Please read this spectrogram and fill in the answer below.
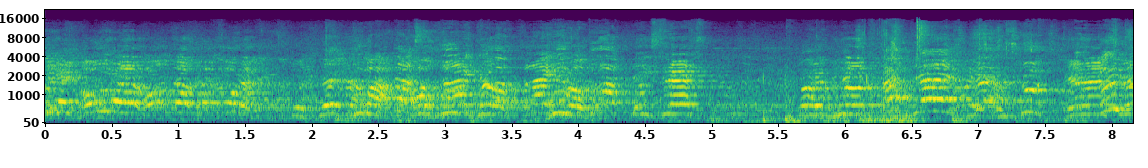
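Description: Several voices shouting and calling over one another in a large hall: ringside spectators and cornermen yelling during a kickboxing bout.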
